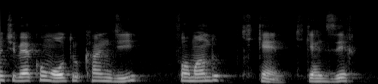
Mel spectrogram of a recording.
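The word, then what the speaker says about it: kiken (危険): A palavra é kiken, kiken. E o kanji de abunai aparece novamente aqui. Só que nesse kanji, nessa palavra, o primeiro kanji se pronuncia ki.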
